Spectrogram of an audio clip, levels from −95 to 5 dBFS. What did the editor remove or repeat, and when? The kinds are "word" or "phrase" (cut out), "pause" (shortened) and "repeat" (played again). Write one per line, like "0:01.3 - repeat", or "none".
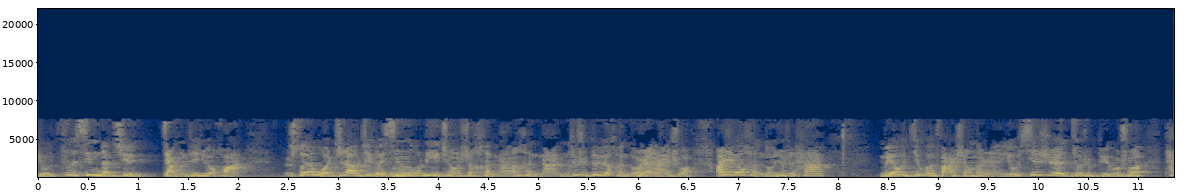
0:05.3 - word

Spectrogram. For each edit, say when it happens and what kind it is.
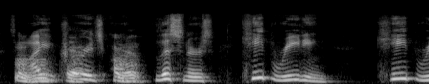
none

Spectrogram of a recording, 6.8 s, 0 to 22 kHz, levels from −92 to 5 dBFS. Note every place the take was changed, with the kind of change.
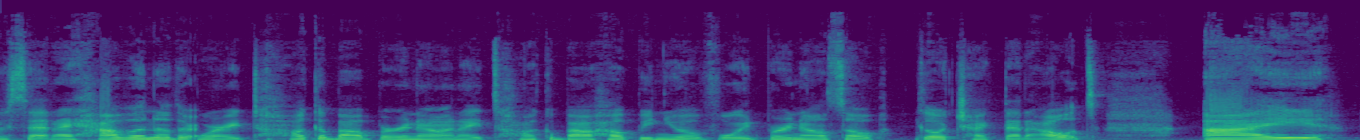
0:01.0 - word
0:04.6 - word

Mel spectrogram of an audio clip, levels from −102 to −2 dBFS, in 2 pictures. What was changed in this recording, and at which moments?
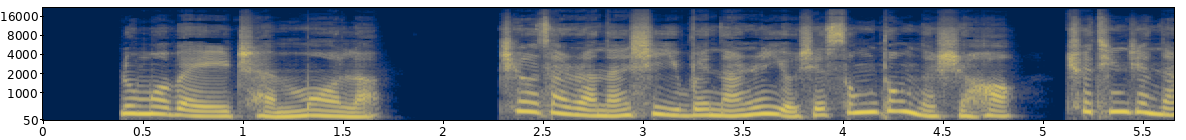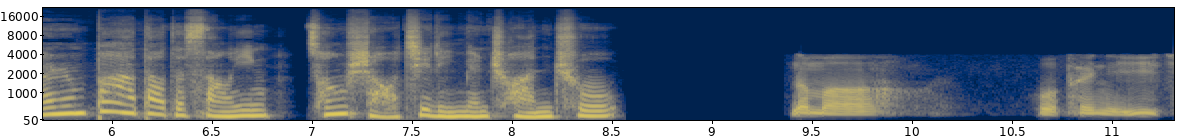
none

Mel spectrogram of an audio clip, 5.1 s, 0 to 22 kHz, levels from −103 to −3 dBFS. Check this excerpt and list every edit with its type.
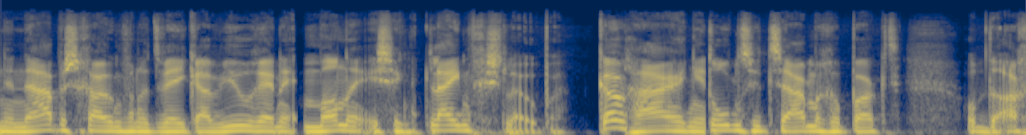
0:01.5 - word
0:02.4 - word
0:03.1 - phrase
0:03.5 - word

